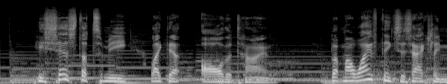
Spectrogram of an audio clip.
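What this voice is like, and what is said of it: Usual voice. Nothing is said of it.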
